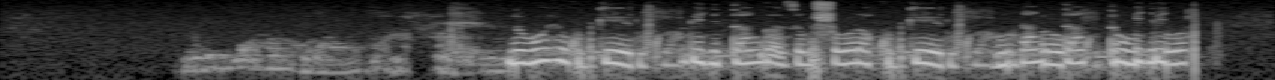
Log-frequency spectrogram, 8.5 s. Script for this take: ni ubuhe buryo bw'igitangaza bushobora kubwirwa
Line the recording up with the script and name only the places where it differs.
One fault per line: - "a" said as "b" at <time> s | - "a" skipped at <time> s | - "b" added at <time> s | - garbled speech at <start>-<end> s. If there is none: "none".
- "buryo" said as "kubwirwa" at 3.8 s
- garbled speech at 6.6-7.9 s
